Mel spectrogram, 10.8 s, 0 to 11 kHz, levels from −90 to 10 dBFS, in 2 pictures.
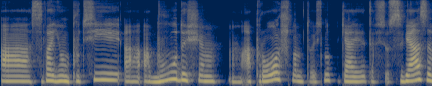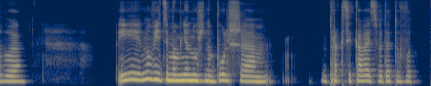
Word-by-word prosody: о 200 -1 0
своем 200 +1 +1
пути, 240 +7 -3
а, 190 0 -4
о 195 -2 -5
будущем, 215 -1 0
а, 175 -1 -7
о - - -6
прошлом. 210 +1 -2
То 180 -1 -14
есть, 175 +3 -12
ну, 230 -1 -5
я 190 -1 +1
это 185 0 -6
всё 175 -2 -14
связываю. 200 0 +1 1.1
И, 250 +4 +3
ну, 280 +3 +5
видимо, 245 -4 +5
мне 225 +1 +8
нужно 215 -2 +5
больше, 220 +1 -1
м, 190 -1 0 0.7
практиковать 210 -1 -2
вот 195 0 -4
это 195 0 -4
вот 190 0 -8
200 Hz, 150 wpm, -22 LUFS, 190-225 Hz, 1.1 s, мне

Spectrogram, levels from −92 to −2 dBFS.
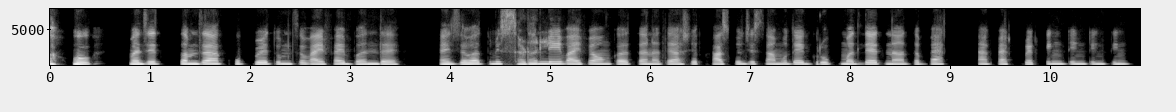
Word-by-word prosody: का 225 - +7 0.3
ओ? 200 - +8 0.4
म्हणजे 210 +3 +5 0.3
समजा 225 +1 +5 0.2
खूप 230 -3 -5
वेळ 225 0 +5
तुमचं 215 0 -1
वायफाय 200 +3 0
बंद 190 +2 +3
आहे 165 -2 +2 0.4
आणि 185 0 +4
जेव्हा 205 +4 +4
तुम्ही 240 +1 +2
सडनली 230 +4 +3
वायफाय 220 -1 0
ऑन 205 -1 +1
करताना 200 -1 0
ते - - -2
असे 195 +3 -2
खास 200 -3 -4
म्हणजे 225 0 -3
सामुदायिक 205 0 -1
ग्रुपमधले 210 -1 -2
आहेत 220 0 +1
ना, 195 -1 0
तर 205 - -4
बॅक 210 -1 -2 0.3
बॅक-बॅक-बॅक, 205 0 -5
टिंग-टिंग-टिंग-टिंग. 220 -2 -2
210 Hz, 160 wpm, -20 LUFS, 200-220 Hz, 0.4 s, ओ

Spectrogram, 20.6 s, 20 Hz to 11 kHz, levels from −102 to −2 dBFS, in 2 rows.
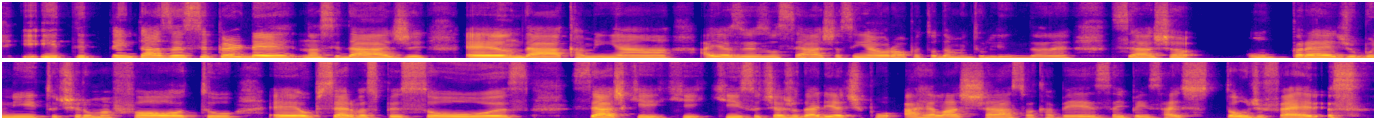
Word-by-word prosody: e 300 -3 -1
e 275 - -3
te 280 +1 -4 0.2
tentar 285 +1 +1
às 295 - -2
vezes 290 0 +2
se 310 - -3
perder 295 -2 +6
na 215 -1 -1
cidade, 215 -2 -1 0.3
é, 195 0 +9
andar, 205 -1 +2
caminhar. 200 -1 -3 0.2
Aí 195 +2 0
às 205 -1 0
vezes 210 0 -4
você 215 +1 -7
acha 200 0 -3
assim 210 +1 -6
a 205 - 0
Europa 215 +3 -1
é - - -13
toda 270 +1 -5
muito 230 -1 -8
linda, 180 -3 -9
né, 185 +2 -6 0.3
você 225 - -8
acha 215 +1 -2 0.5
um 225 0 -6
prédio 210 -4 +2
bonito, 195 0 -3
tira 195 0 -2
uma 190 0 -4
foto, 190 -2 +2 0.3
eh, 190 0 +6
observa 200 +2 +1
as 200 0 -3
pessoas. 195 -2 +1 0.4
Você 475 - -1
acha 225 0 +5
que 210 -3 -4
que 205 -2 -8
que 210 +1 -2
isso 205 0 -5
te 205 - -6
ajudaria, 195 0 +2
tipo, 190 0 -9
a - - 0
relaxar 190 +1 -1
a 210 - -4
sua 200 -1 -10
cabeça 200 +4 -6
e 215 - -4
pensar: 200 0 -4
"estou 235 0 -2
de 200 -2 -6
férias", 190 - 0
205 Hz, 165 wpm, -22 LUFS, 195-220 Hz, 0.5 s, é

